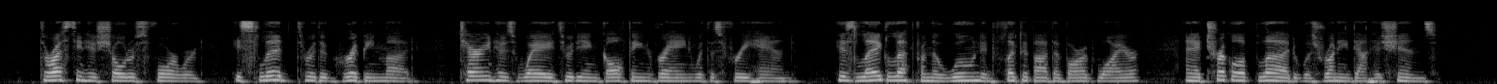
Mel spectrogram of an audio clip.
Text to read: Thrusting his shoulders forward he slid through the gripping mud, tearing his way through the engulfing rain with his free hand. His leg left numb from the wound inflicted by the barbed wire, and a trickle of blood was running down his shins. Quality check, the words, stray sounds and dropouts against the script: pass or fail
fail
